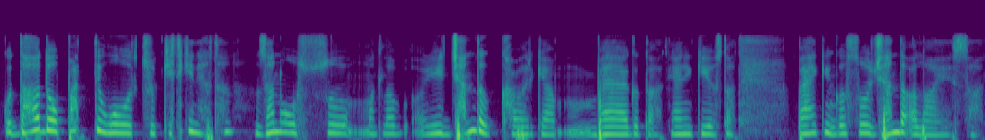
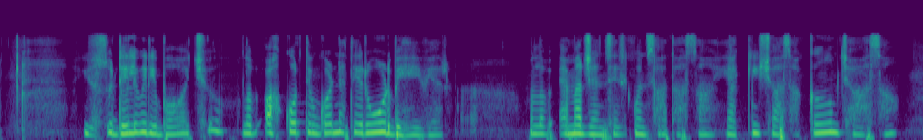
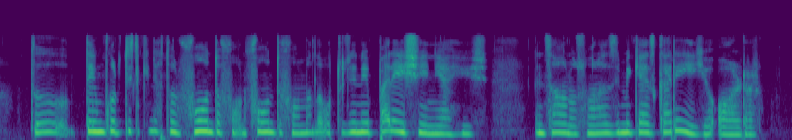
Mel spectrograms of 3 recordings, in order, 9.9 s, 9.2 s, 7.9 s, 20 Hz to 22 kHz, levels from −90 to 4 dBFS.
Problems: none marked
